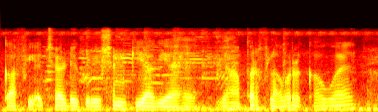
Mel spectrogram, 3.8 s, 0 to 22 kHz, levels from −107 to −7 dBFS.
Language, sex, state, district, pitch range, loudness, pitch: Hindi, male, Uttar Pradesh, Lucknow, 115-120 Hz, -19 LUFS, 115 Hz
